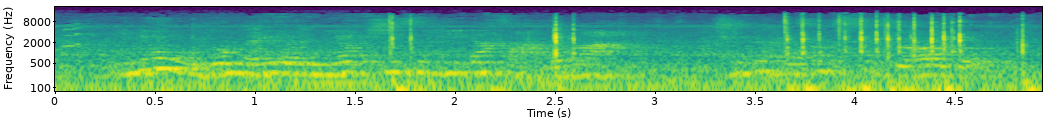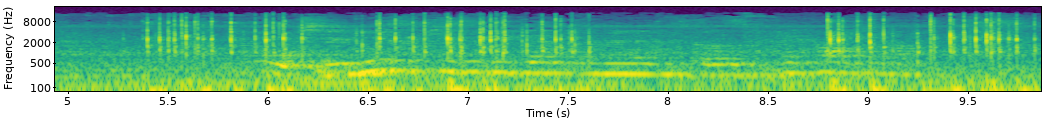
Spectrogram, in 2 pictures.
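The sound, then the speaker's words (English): Bursts of crisp, clacky keystrokes from mechanical keyboard switches in a sound test of different switches, typed in quick clusters with short pauses, while people talk softly underneath throughout. “they have like sound tests so you can see how they sound and everything.”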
